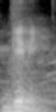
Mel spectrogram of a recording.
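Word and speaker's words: Guinea: بالظبط هو مربط الفرس، لان كلمه غينيا بالانجليزي بتتنطق جيني.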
